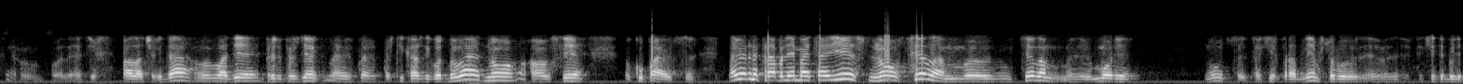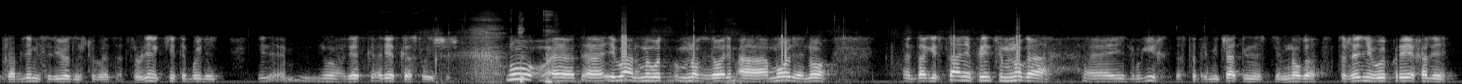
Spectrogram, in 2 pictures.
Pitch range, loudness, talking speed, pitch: 135-195 Hz, -16 LUFS, 125 wpm, 155 Hz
